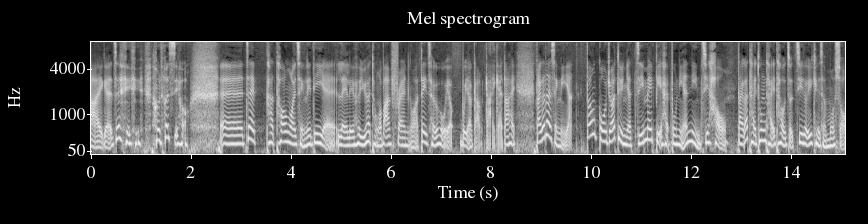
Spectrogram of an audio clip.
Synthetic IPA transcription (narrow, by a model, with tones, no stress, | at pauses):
aː˧jkɛ̰˧t͡sɛː˥ho˨˥wt̪ɔː˥si˨˩ɦɐ˨wʔɛː˧t͡sɛː˥˩j | pʰaː˧t̪ʰɔː˥ŋɔː˧jt͡sʰɪ˨˩ŋliː˥t̪iː˥jɛ̰ː˧le˨˩jle˨˩jɦɵ˧ɥyː˨ɔ˥ɐ˨˩jtʰʊ˨˩ŋkɔ˨˥paː˥nfɹɛː˥nkɛ̰˧wa̰ː˧˥t̪e˥˩t͡sʰa˨˥t̪o˥hwṵ˧jɐ̰˧wuː˨˧jɐ˨˧wka̰ː˧mka̰ː˧jkɛ̰ː˧t̪aː˨nɦɐ˨jt̪aː˨kaː˥t̪ːɐ˨˩sɪ˨˩ŋnlḭ˨njʔɐ̰˨˩nt̪ɔː˥ŋkwɔː˧t͡ʃɔː˨˥jɐ˥t̪yː˨njɐ˨˩t̚t͡siː˨˥me˨˥jpiː˨t̚ɦɐ˨jpuː˧ni˨˩njɐ˥t̚niː˨˩nt͡siː˥hɐ˨wt̪aː˨jkaː˥t̪ʰɐ˨˥jt̪ʰʊ˥ŋt̪ʰɐ˨˥jt̪ʰɐ˨˧wt͡sɐ˨wt͡siː˥t̪o˧wjiː˥˩kʰe˨˩sɐt̚hmɔ˨˧˥sɔ̰ː˨˧˥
